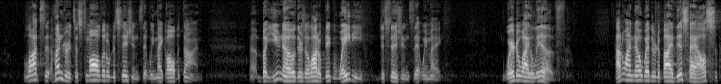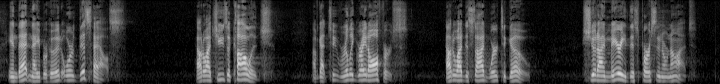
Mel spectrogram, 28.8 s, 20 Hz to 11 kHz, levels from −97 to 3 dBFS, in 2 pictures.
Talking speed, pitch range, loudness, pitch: 150 wpm, 160-210 Hz, -26 LUFS, 180 Hz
